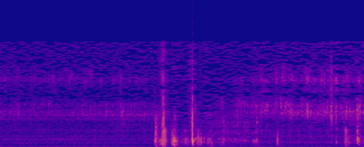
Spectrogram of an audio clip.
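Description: A metal lid clatters against a pot.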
